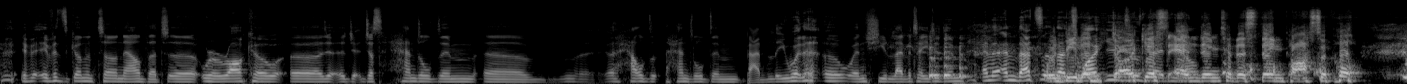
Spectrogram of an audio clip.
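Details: Podcast host whose co-hosts are called the non-stammering hosts, implying he stammers; show combines manga talk with speech therapy: stuttering.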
